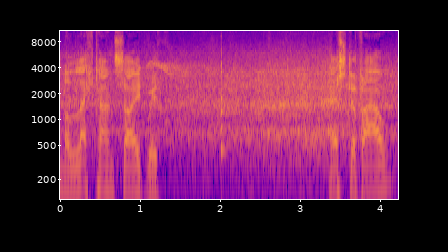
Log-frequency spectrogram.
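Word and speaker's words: Estêvão: Pedronetto playing on the left hand side with Estao over on the right hand side as he called himself on the official pronunciation video but I think Esa has become more the accepted way of saying his name.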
